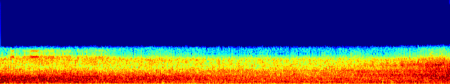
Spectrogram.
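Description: Union Pacific double-stack container train rolling past: a steady noise of wheels and cars on the rails, swelling slightly near the end.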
